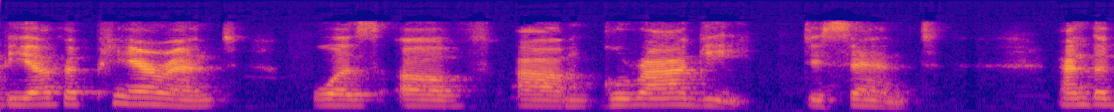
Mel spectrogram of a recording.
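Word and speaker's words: Gurage: She was of Amhara descent from one parent, and the other parent was of Guragi descent. And the Guragi, that's spelled, it looks like garage, but it's actually G-U-R-A-G-E, Guragi.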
